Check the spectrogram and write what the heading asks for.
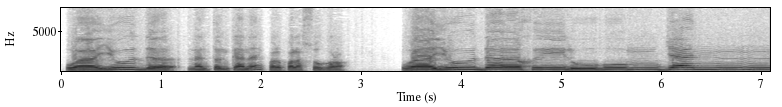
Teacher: Wa yud, huruf dal mati, qalqalah sughra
